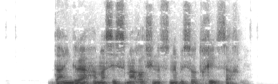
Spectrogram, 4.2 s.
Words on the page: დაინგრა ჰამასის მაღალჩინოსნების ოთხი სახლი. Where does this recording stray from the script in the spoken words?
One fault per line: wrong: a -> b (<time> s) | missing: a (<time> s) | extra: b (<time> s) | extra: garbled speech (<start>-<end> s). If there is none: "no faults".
no faults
